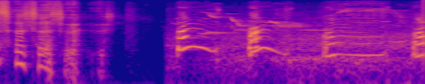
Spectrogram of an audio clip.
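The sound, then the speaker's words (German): A poodle on a walk whimpers in three high, wavering whines after a brief stretch of human speech, frustrated because it wants to go to a female dog ahead. The cries are fairly loud, each rising and falling in pitch. “Weint der jetzt? Ja, der möchte so gerne zu der Hündin da vorne.”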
